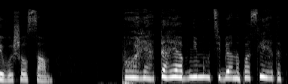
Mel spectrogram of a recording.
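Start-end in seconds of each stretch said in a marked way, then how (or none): 1.6-3.8 higher, tearful plea; lightly acted tearful farewell; whispering through tears. A narrator's reading. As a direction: plead as if holding back tears. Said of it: "прошептала Глаша сквозь слёзы".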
